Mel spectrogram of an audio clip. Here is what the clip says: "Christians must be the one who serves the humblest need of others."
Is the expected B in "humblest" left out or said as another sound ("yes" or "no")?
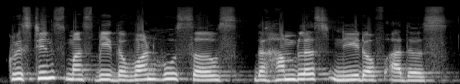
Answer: no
